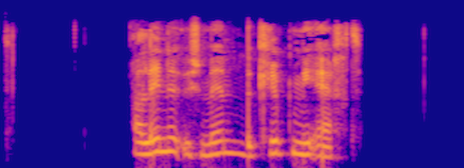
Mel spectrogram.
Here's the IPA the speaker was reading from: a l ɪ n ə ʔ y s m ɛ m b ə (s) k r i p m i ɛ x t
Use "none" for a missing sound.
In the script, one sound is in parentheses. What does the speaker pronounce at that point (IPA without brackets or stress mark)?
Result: none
